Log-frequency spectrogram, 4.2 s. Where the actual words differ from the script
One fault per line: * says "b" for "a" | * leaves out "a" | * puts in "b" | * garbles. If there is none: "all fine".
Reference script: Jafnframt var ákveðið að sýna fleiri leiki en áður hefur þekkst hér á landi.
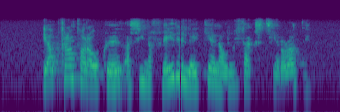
* leaves out "áður"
